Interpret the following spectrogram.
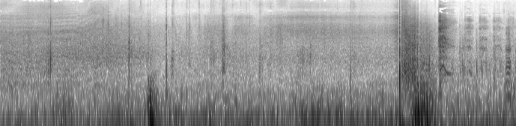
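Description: A lit Funke China Böller D firecracker's fuse hissing and sputtering for several seconds, with a dull thump about two and a half seconds in. It then goes off with one loud bang about seven seconds in.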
